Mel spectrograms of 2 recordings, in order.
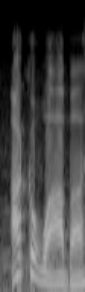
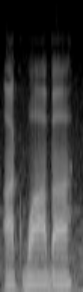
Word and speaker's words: Akwaba: Dating back to the 19th century, Akawaba, sometimes pronounced Akwaba or Akuba, are wooden ritual fertility dolls from the southern region of Ghana and West Africa and nearby areas.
